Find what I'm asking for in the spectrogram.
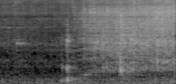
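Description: Ivy gourd pepper fry being stirred in a pan, a soft scrape of the spatula followed by a steady, hissing sizzle that grows louder as the vegetables are turned, with no talking.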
